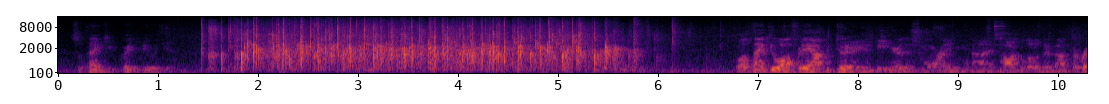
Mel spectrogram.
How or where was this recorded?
busy venue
